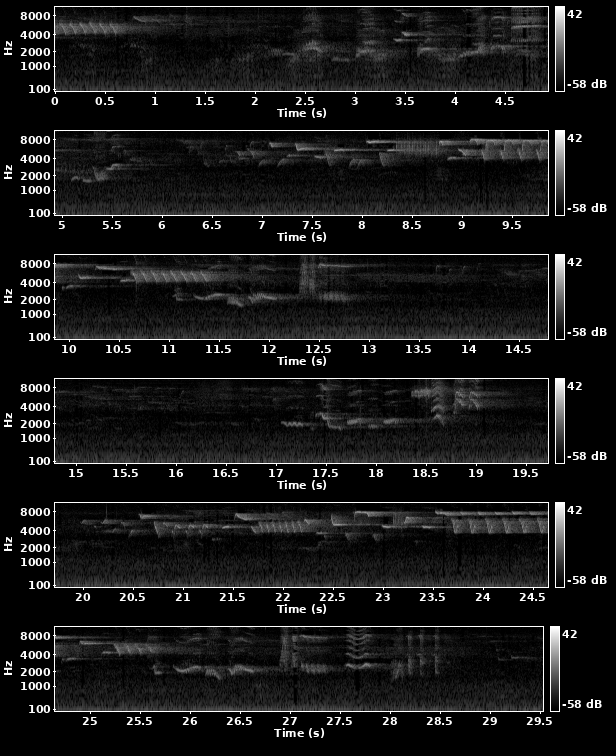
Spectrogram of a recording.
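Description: Songbirds singing in bouts of rapid, high trills and chirps, with short pauses between the phrases.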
